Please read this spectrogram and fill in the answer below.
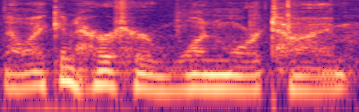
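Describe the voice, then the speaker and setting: A man hosting a board game in ASMR style, mixing soft speech and whispers as he murmurs an unhurried play-by-play. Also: fairly low pitch, fairly even intonation. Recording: clear background noise. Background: room ambience, board game handling sounds.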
